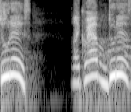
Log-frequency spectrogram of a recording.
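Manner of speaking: shrill, very high, acted-out screaming. Recalling their high school coach on his knees in their corner, imitating a coach screaming. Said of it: "on his knees screaming".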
